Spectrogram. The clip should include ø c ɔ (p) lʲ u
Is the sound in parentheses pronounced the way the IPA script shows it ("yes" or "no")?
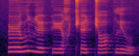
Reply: no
